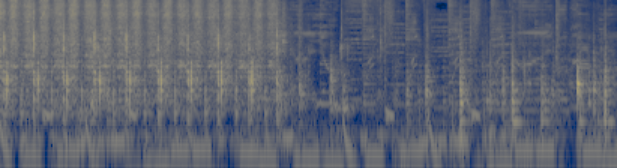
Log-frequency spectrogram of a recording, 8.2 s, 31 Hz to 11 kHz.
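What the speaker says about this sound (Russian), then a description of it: "Все, теперь раздуваем шар на 15 качков." A hand pump inflates a balloon with quick repeated strokes, a rapid rhythmic rasping that runs for about four seconds, then gives way to quieter rubbing and handling sounds, close by.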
